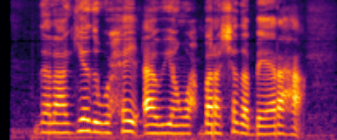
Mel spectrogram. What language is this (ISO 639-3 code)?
som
